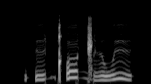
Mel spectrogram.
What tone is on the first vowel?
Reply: rising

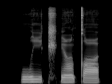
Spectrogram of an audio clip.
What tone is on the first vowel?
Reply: low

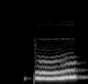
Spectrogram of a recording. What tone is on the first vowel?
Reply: rising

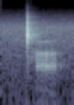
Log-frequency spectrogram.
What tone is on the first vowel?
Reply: falling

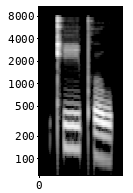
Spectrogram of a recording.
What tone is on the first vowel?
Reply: high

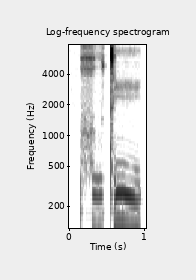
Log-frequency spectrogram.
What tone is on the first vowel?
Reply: high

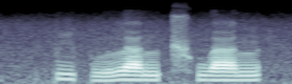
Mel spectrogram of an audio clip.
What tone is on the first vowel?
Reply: falling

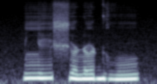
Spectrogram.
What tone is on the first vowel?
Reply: rising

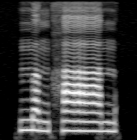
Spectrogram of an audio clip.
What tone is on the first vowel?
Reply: low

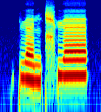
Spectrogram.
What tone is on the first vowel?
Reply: low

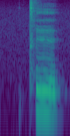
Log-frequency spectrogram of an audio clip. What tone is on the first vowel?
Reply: low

